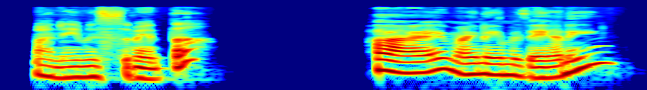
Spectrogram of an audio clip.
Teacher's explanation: uptalk is the practice primarily associated with women of ending phrases and sentences on a higher note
